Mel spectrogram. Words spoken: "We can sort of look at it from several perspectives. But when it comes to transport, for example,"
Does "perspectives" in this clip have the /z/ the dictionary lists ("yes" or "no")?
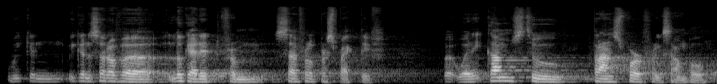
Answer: no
